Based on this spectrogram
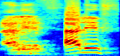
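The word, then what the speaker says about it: ألف: এজন্য আলিফ উচ্চারণ করতে হলে লাস্টে ফা উচ্চারণ আসে।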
